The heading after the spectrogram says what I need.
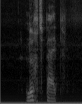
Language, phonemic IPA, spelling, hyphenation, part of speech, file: Dutch, /ˈlʏxt.pɛi̯p/, luchtpijp, lucht‧pijp, noun, Nl-luchtpijp.ogg
- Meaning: 1. air shaft 2. windpipe, trachea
